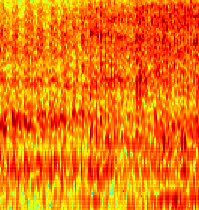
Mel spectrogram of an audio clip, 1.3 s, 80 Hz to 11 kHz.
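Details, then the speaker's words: Ford 6.0 Powerstroke (2004-2007) after driver-side dummy plug and stand pipe replacement, started after buzz tests to bleed high-pressure oil air: short even diesel clatter with no skips or misses; normal idle. "here it is is the pressure truck is running no Miss pretty good"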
